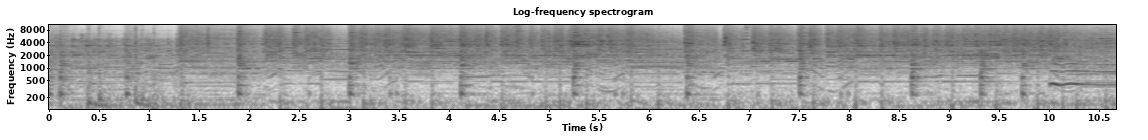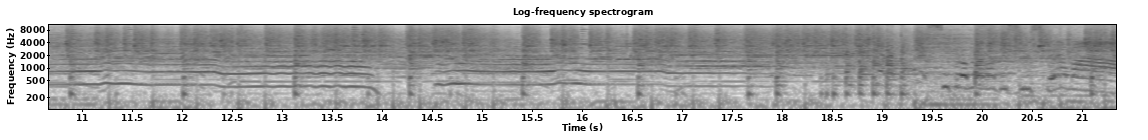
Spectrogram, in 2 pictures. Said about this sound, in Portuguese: Gente, então vamos encerrar isso aqui com música que é, é o que a gente quer ouvir.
